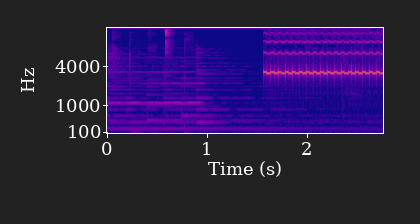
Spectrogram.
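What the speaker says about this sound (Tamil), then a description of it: "சாரி, ஃபோன் வருது." A phone ringtone signals an incoming call, starting as a faint tonal melody and then switching to a louder, steady electronic ring that continues with no voices.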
